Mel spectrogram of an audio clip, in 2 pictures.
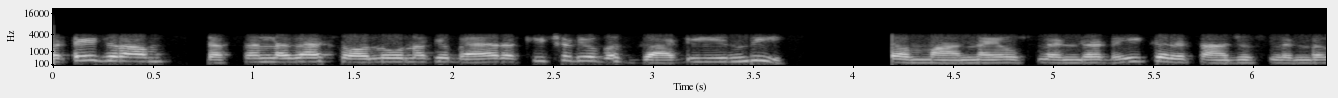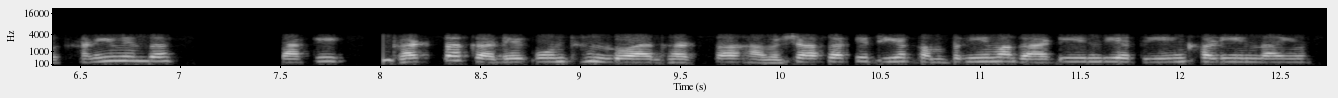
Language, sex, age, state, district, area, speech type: Sindhi, female, 45-60, Uttar Pradesh, Lucknow, rural, conversation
